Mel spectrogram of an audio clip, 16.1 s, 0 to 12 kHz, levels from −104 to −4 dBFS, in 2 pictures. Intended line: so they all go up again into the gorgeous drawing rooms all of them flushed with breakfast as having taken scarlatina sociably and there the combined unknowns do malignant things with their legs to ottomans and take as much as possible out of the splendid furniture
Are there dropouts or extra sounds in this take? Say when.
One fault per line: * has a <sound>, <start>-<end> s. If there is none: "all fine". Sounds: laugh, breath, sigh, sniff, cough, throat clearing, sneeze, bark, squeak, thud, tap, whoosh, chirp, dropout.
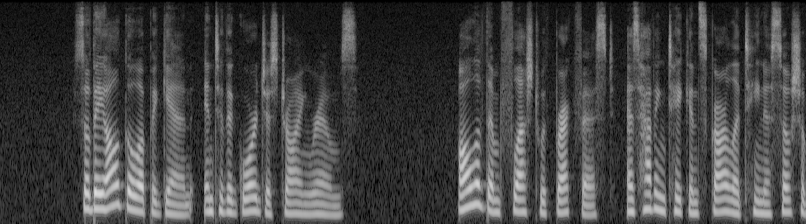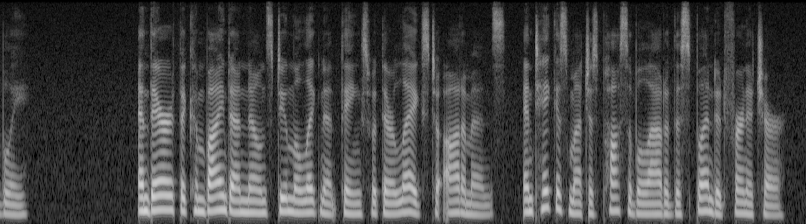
all fine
